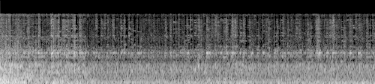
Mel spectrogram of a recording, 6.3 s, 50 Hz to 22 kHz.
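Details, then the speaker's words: Old Ford E-350 camper with 460 V8 that won't exceed 30 mph, idling: deep exhaust rumble with a loose, uneven metallic rattle from something loose inside the catalytic converter; a spark plug wire also arcing to ground. "Rob, if you can hear that rattle, that is uh [screaming] the converter rattling. I already went under there and showed you guys it was uh banging. There's something loose inside there."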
